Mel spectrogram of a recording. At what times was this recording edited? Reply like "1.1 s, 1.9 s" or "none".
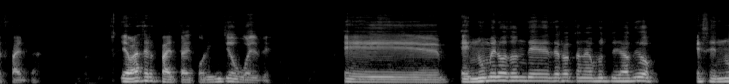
3.3 s, 4.5 s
